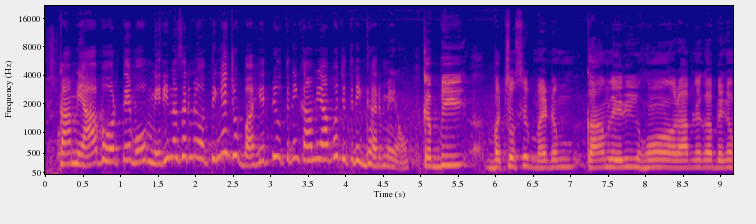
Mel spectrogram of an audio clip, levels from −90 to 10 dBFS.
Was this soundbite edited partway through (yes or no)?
no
